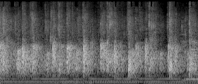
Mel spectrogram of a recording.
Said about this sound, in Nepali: एकचोटि हामी ताली बजाएर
